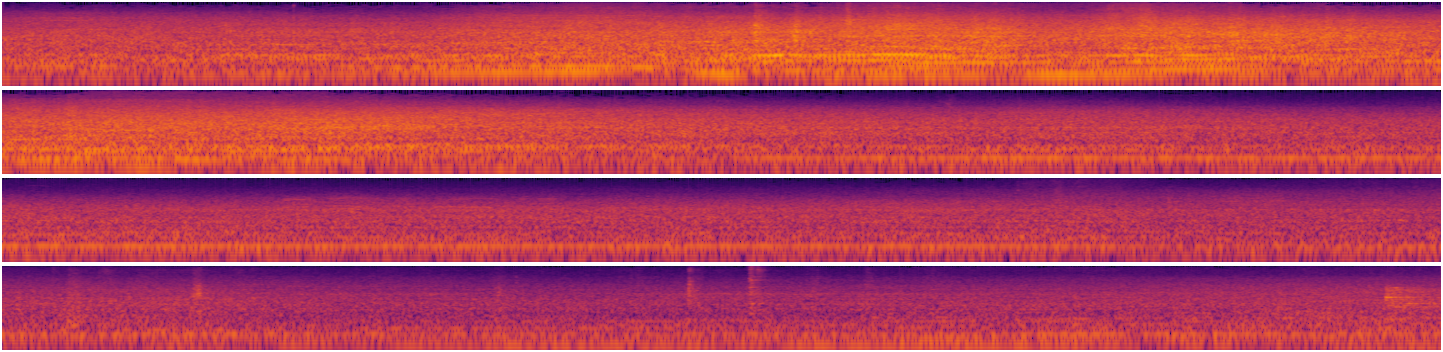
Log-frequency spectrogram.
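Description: Street traffic: a motor vehicle passes, loudest around four to six seconds in and fading by about ten seconds, followed by a steady low hum over a background of road noise.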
